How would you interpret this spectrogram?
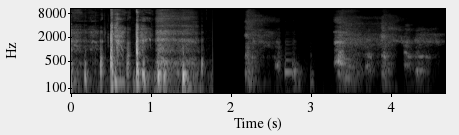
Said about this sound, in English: See, you made me laugh, and then I really did have to cough.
